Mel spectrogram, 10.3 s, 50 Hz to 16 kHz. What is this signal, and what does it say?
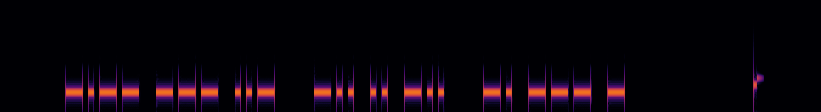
Morse code, heard as a keyed tone, about 17 wpm, 700 Hz. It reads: YOU DID NOT
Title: Sets of 3 Words 17wpm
